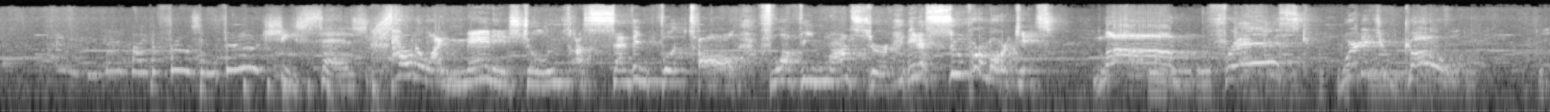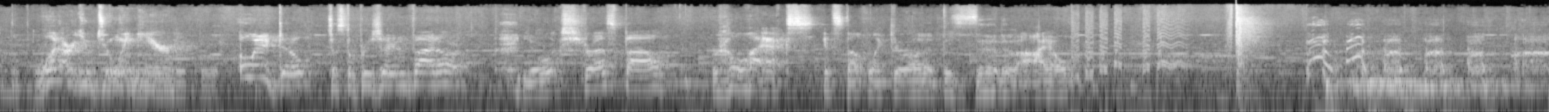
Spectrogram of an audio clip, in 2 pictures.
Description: The wheeze-laugh at the end got me.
